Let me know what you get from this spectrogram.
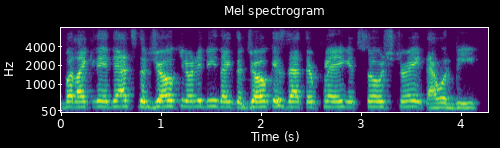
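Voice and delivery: normal talking voice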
